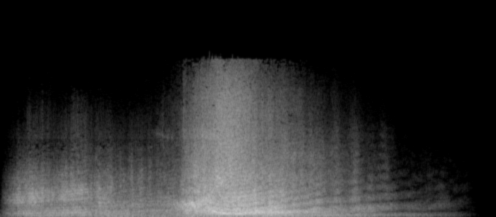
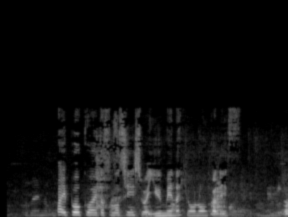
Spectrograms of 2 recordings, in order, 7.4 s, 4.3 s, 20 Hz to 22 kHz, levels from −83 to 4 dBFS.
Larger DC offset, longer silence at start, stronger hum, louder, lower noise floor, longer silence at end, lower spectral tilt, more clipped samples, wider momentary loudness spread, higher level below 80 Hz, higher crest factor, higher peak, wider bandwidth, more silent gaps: neither; second, 0.05 s vs 0.45 s; neither; first, -16 LUFS vs -26 LUFS; first, -60 dBFS vs -49 dBFS; first, 1.45 s vs 0 s; about the same, -2 dB/octave vs -3 dB/octave; neither; second, 20 LU vs 23 LU; first, -50 dBFS vs -82 dBFS; about the same, 18 dB vs 20 dB; first, 0 dBFS vs -6 dBFS; first, 16.5 kHz vs 11.5 kHz; neither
